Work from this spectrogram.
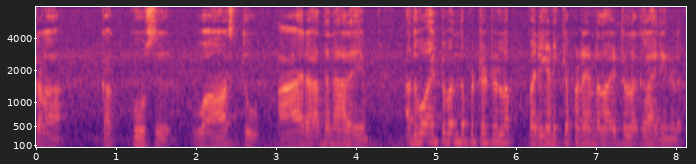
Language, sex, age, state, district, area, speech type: Malayalam, male, 45-60, Kerala, Palakkad, rural, spontaneous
